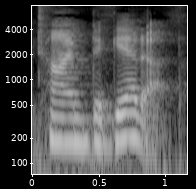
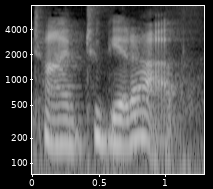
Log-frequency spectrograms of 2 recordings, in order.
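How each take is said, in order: First: The words are run together in a slur. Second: The words are said clearly and separately. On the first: "if you kind of slurred it together" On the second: "common phrase would be"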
